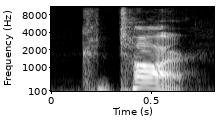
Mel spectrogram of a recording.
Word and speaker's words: Qatar: The official pronunciation is Qatar.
